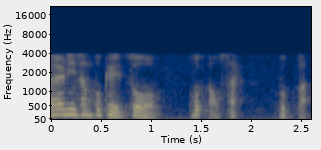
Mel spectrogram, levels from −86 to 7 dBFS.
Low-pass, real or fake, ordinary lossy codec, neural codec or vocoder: 7.2 kHz; fake; AAC, 16 kbps; codec, 16 kHz, 0.8 kbps, ZipCodec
